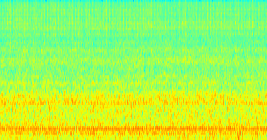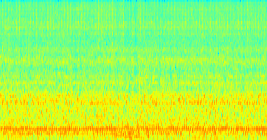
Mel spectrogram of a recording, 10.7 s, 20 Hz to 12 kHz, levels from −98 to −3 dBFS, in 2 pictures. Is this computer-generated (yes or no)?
no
